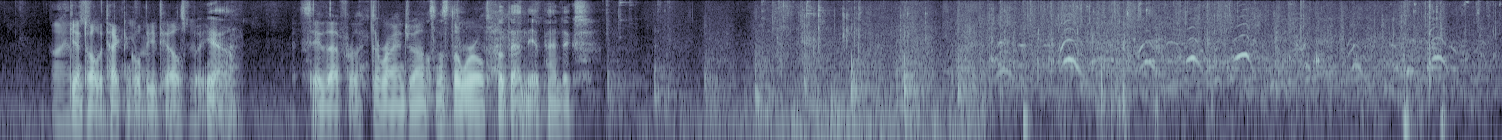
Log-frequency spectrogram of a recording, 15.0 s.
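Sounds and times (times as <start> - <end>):
speech: 0.5 - 6.2
horse hooves clopping: 6.0 - 15.0.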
